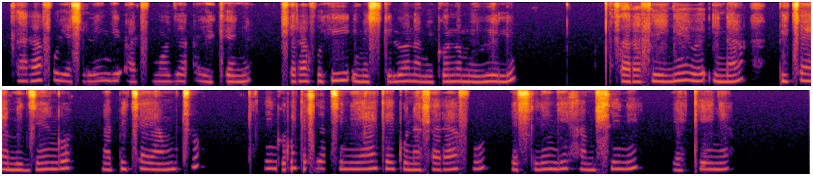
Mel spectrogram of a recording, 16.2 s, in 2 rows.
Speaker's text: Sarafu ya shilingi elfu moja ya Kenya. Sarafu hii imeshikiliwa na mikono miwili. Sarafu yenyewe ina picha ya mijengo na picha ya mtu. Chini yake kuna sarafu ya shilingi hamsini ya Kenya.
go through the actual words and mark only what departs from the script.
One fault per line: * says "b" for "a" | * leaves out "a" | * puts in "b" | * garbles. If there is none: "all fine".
* garbles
